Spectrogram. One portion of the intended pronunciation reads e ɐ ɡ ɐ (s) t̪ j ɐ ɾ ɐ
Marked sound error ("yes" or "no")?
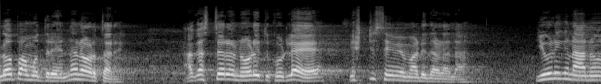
no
